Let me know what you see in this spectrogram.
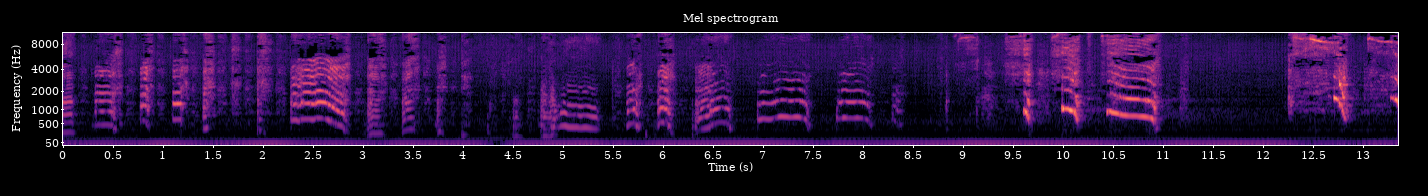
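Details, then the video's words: American Pit Bull Terrier puppy crying in a run of short whimpers and squeaky yips, then louder drawn-out whines that sweep downward, roughly two calls a second at an uneven pace. "Pitbull Puppy Crying"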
